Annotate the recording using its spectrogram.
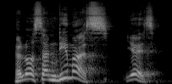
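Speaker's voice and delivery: very high put-on Nigerian accent drifting into Indian accent. Joking about returning unwanted mail, the speaker voices the Nigerian guy in a put-on Nigerian accent. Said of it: "is this a super racist accent?".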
